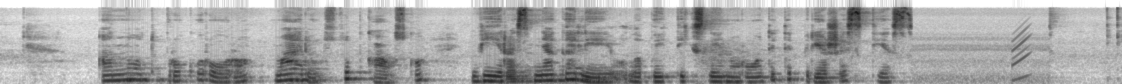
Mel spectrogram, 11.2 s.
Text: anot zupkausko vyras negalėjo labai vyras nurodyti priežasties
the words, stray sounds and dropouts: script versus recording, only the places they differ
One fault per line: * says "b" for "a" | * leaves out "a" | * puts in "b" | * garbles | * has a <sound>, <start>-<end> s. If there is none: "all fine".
* puts in "prokuroro mariaus"
* says "tiksliai" for "vyras"
* has a chirp, 10.1-10.3 s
